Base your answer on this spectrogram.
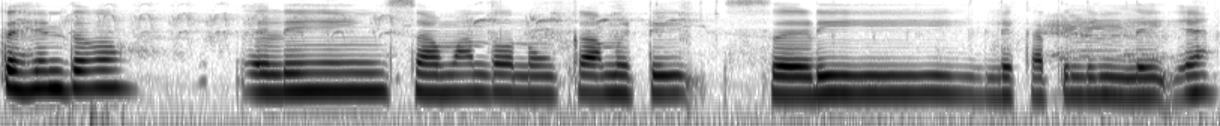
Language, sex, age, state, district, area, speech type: Santali, female, 30-45, Jharkhand, East Singhbhum, rural, spontaneous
